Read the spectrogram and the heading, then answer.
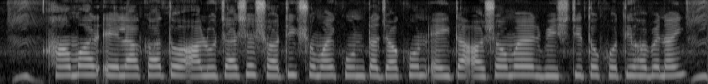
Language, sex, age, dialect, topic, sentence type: Bengali, female, 18-24, Rajbangshi, agriculture, question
